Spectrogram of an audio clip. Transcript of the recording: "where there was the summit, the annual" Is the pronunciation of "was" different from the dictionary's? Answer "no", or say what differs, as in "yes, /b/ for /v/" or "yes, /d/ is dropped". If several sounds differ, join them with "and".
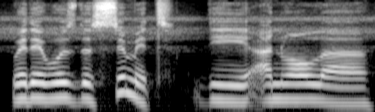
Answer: no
